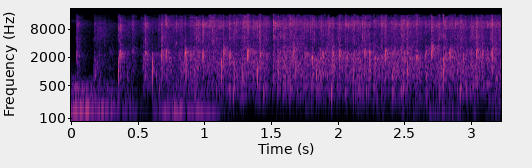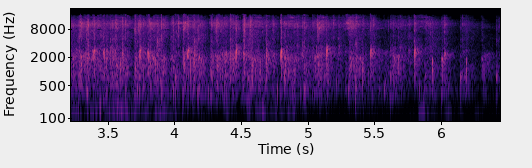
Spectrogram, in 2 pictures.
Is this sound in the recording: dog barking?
no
